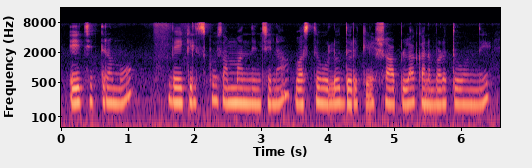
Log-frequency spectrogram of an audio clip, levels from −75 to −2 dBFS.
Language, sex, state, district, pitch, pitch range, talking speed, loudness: Telugu, female, Telangana, Mahabubabad, 185 Hz, 180-195 Hz, 80 wpm, -21 LUFS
